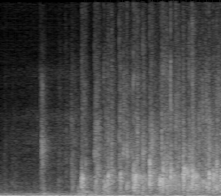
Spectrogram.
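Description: Audience applauding, starting about half a second in and building quickly into a dense patter of claps.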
